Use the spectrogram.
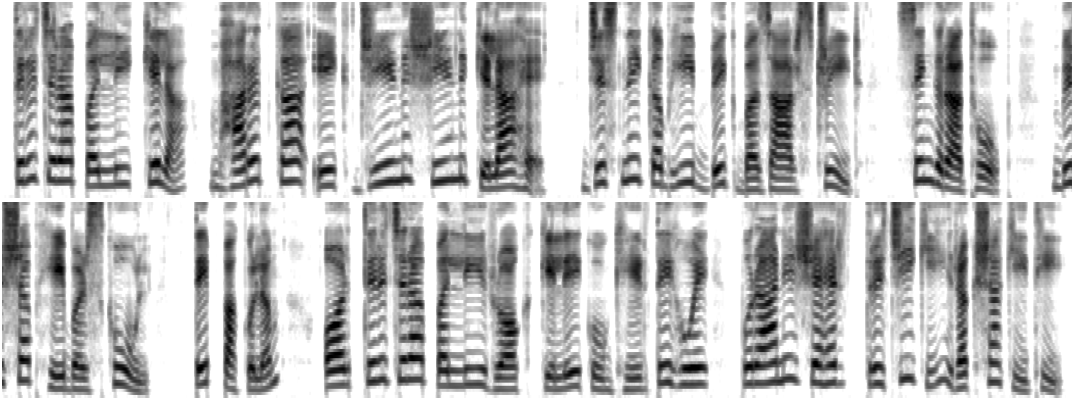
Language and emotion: Hindi, neutral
